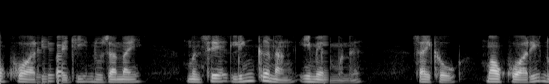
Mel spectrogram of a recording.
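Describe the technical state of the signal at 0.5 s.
At 0.5 s the signal is inside a stretch of packet loss with pitch repetition running from 0.38 to 0.62 s, just before "नुजानाय मोनसे लिंक गोनां". About 180 ms of audio is missing across those 240 ms, in gaps of up to 60 ms, which fits 20 ms packets. The receiver fills each gap by repeating the last pitch cycle, so the sound holds with a buzzy, droning sustain, and the longest gaps fade into silence before the speech returns.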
